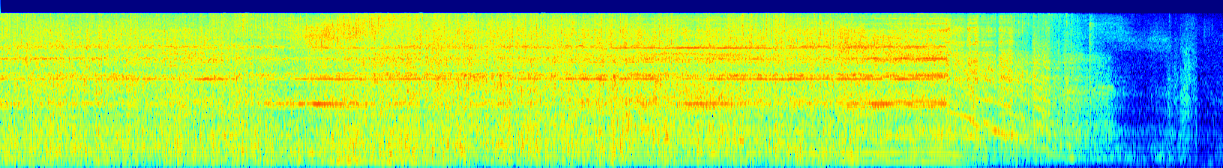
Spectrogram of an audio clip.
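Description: A string trimmer whirs steadily, cutting through weeds.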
